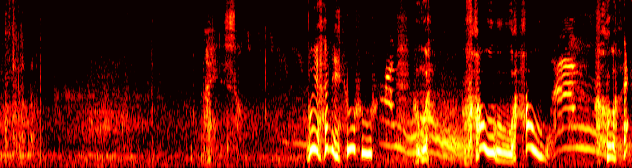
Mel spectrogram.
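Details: A female Siamese cat, described as grumpy, gives a run of drawn-out, bending yowls and grumbling meows while a person talks nearby.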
